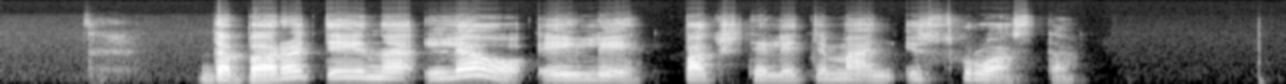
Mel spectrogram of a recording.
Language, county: Lithuanian, Vilnius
